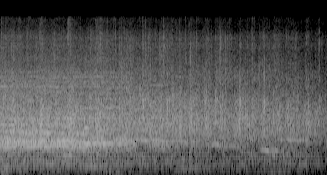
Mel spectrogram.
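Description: A church congregation applauds in a loud, dense burst of clapping that slowly thins and fades, with no voice over it.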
